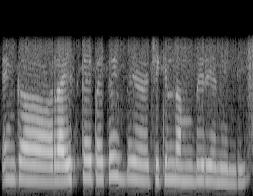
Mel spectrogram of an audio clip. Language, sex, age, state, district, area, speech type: Telugu, female, 30-45, Andhra Pradesh, Vizianagaram, rural, conversation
